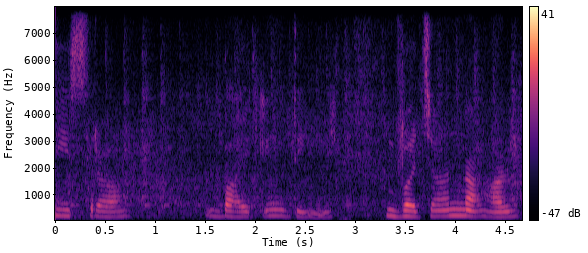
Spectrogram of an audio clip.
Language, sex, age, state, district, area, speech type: Punjabi, female, 18-30, Punjab, Muktsar, urban, spontaneous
